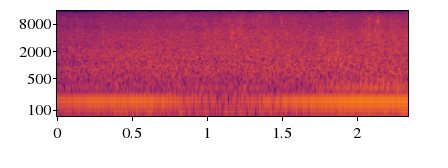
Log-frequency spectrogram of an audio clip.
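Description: Outdoor ambience by open bay water: wind on the microphone and water noise, with a steady low drone running underneath.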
